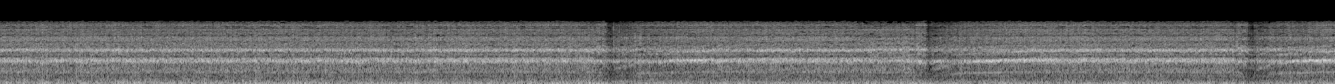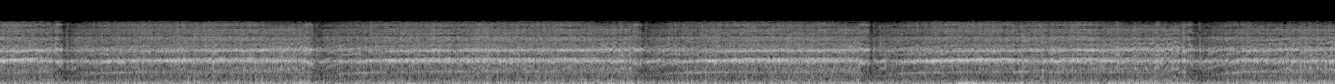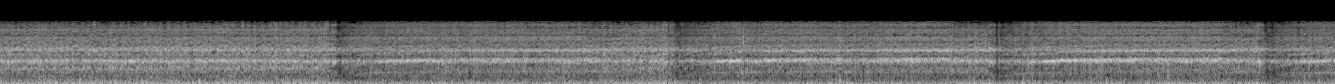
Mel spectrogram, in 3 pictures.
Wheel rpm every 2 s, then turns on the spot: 160, 160, 160, 140, 150, 150, 150, 150, 140, 160, 150, 150, 140, 150, 160, 150, 150, 150, 150, 150.
none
